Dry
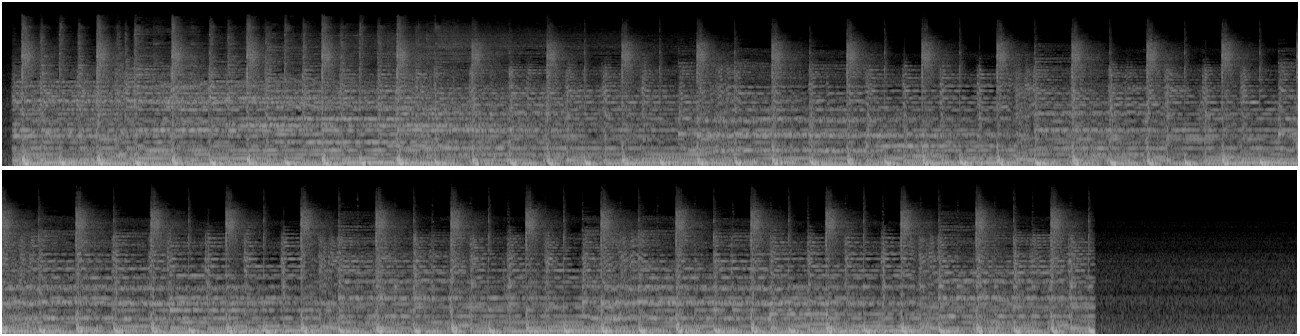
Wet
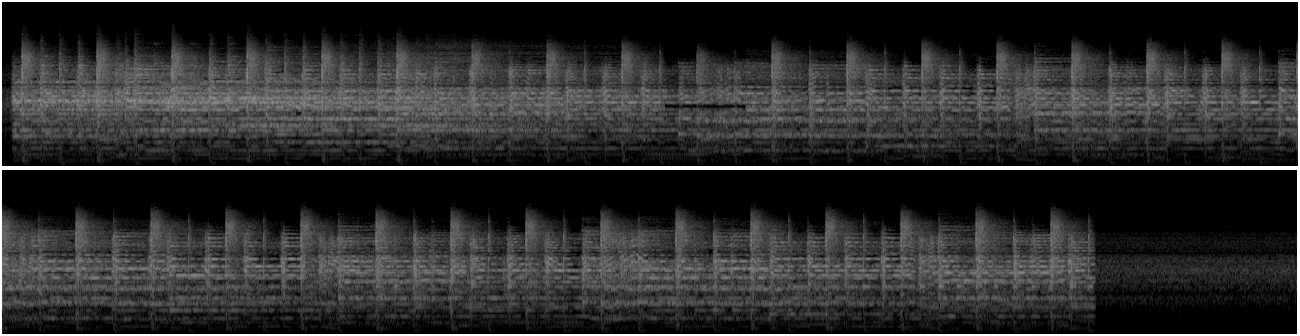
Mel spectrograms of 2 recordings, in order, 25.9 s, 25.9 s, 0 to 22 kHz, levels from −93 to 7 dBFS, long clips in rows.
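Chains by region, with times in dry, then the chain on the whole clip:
6.63–7.45 Butterworth band-stop 1600 Hz, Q 4.2 + air absorption 160 m
whole clip: Chebyshev band-pass 1700–4600 Hz, order 2; notch 2700 Hz, Q 12; gain +1 dB

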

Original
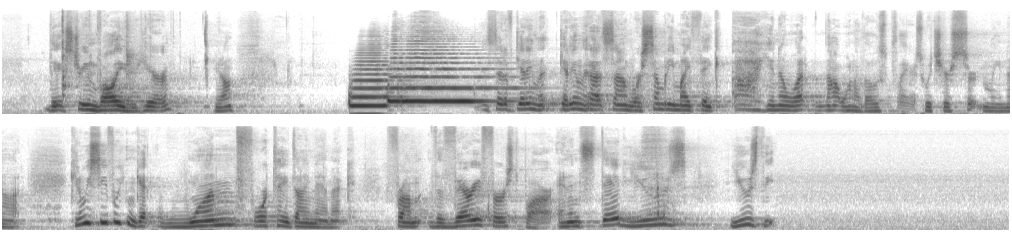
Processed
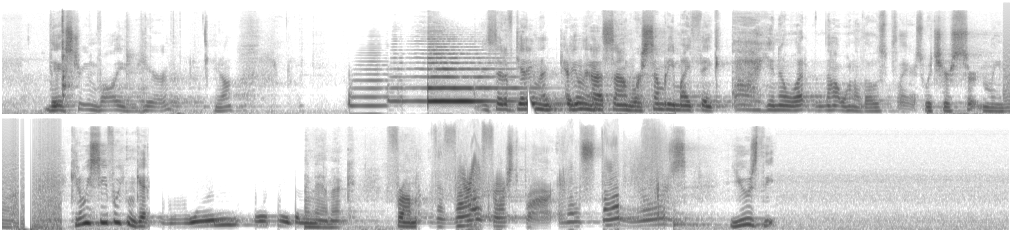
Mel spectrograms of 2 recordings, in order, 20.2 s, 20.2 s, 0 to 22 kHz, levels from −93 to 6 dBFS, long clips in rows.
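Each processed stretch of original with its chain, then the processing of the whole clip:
0.7–4.26 compressor 4:1, threshold -37 dBFS + tremolo 4 Hz, depth 50%
5.25–6.01 tone controls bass +3 dB, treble -10 dB + dispersion lows, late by 93 ms, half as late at 430 Hz + mismatched tape noise reduction decoder only
6.73–9.26 HPF 180 Hz + bell 1300 Hz -12.5 dB 0.53 oct
10.01–10.68 delta modulation 64 kbps, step -47 dBFS + Chebyshev low-pass 3400 Hz, order 4 + Schmitt trigger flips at -46 dBFS
11.55–13.11 CVSD 16 kbps + elliptic band-pass 210–480 Hz + gate -39 dBFS, range -7 dB
14.22–16.8 HPF 380 Hz 24 dB/oct + bell 720 Hz -12 dB 0.52 oct + Doppler distortion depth 0.83 ms
whole clip: dry

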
